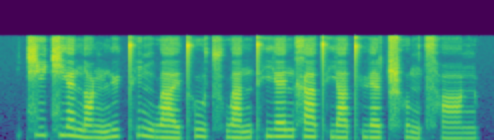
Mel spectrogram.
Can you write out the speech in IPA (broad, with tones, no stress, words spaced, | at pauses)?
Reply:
t͡ɕi˦t͡ɕjɛ˥˨nɑ˨˩ŋn̪y˦ t̪ʰi˥˨ŋwa˨˩ɪ̯t̪ʰu˥˨ t͡sʰwa˨˦nt̪ʰjɛ˦nxä˦ t̪ʰjä˦t̪ʰɥɛ˦ ʈ͡ʂʰʊ˥˨ŋt͡sʰɑ˦ŋ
